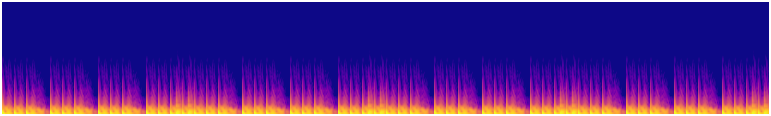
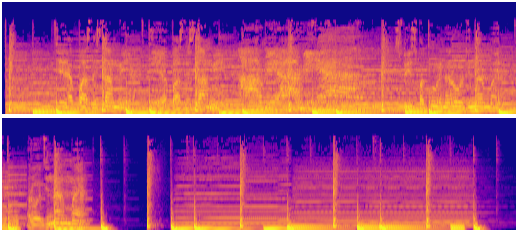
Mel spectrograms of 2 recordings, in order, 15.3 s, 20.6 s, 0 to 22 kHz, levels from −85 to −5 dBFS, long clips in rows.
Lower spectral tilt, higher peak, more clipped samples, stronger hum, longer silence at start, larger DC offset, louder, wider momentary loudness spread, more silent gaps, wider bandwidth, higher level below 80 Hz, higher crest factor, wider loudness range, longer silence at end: first, -16.5 dB/octave vs -6.5 dB/octave; about the same, 0 dBFS vs 0 dBFS; neither; neither; about the same, 0 s vs 0.05 s; first, 4% vs 0.2%; second, -17 LUFS vs -14 LUFS; second, 3 LU vs 7 LU; neither; second, 1 kHz vs 11.5 kHz; about the same, -14 dBFS vs -16 dBFS; about the same, 12 dB vs 12 dB; about the same, 1 LU vs 3 LU; second, 0 s vs 0.65 s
